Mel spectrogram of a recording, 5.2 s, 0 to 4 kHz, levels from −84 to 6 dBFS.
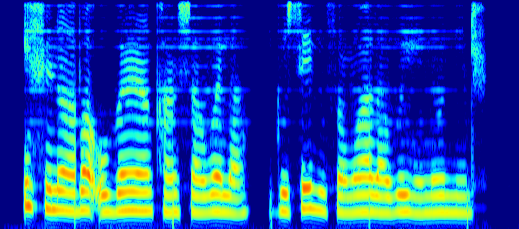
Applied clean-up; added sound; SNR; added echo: neural mask model DeepFilterNet 3.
